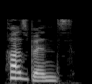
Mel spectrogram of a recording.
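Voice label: "husbands", British English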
